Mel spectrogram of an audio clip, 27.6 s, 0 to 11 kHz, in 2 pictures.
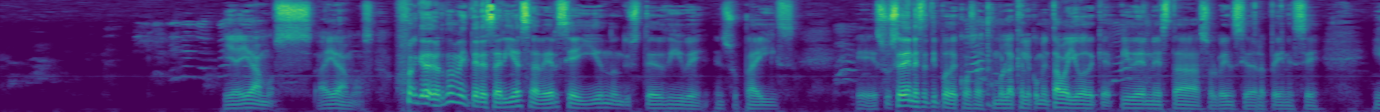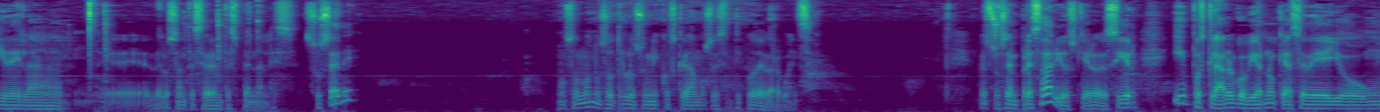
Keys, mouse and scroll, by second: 0.1-5.7 drag, 6.1-9.6 drag, 9.7 click, 10.5 click, 11.2-13.5 drag, 14.5 middle click, 17.0 ctrl+click, 17.7 shift+click, 18.0-22.5 shift+drag, 22.8-27.6 drag.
